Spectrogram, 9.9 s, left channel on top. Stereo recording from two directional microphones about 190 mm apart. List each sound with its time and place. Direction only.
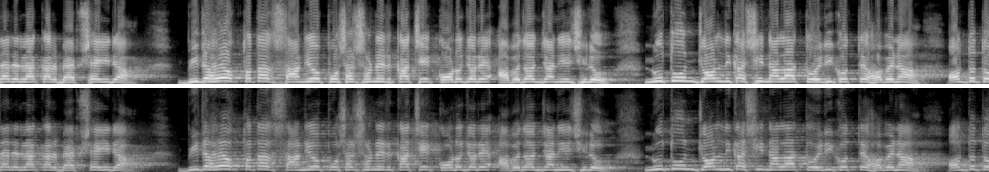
0.0 s a man's voice: 30° left (ahead or behind)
